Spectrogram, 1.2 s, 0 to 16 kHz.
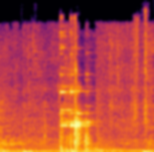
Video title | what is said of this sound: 한국인들도 잘 모르는 한국에만 있는 특별한 기술｜10대 때부터 연마한 기술로 지금까지 대를 이어 유지하는 가업ㅣ왕실에서 쓰던 푸레도기 은주전자｜극한직업｜#골라듄다큐 | 종을 두드리듯 맑은 소리가 나는 것이 특징입니다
